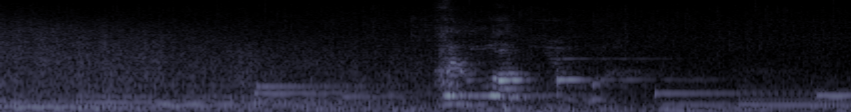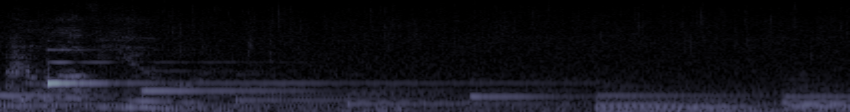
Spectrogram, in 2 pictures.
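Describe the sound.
Steady rain patters on a hard surface, a constant hiss under gentle sustained music, while a voice speaks briefly in the foreground.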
